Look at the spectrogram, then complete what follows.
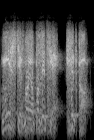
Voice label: voice message art command oneself, crew tanks polish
